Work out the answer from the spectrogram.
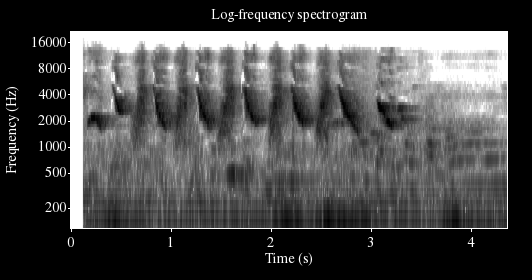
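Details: Greater green leafbird singing in the gacor jamtrok style: a fast run of about nine bright, downslurred whistled notes, each dropping sharply, repeated roughly twice a second, then fading into a soft low murmur.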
